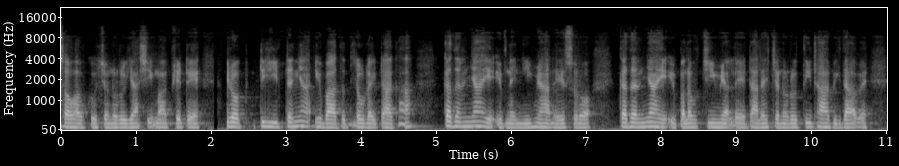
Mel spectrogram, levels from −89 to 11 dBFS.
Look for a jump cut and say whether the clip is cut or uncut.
cut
